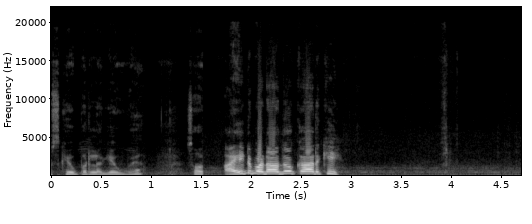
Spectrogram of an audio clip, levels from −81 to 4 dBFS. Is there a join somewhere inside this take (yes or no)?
yes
